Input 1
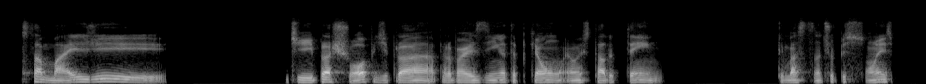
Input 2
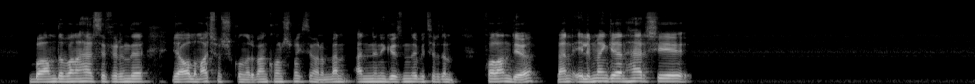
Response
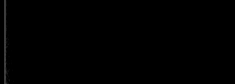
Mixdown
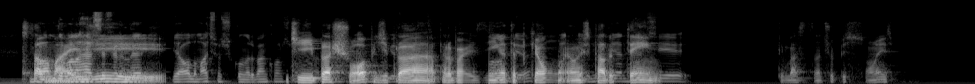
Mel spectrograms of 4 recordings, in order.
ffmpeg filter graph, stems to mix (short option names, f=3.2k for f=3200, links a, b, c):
-filter_complex "[0:a]bandreject=f=293:t=h:w=4,bandreject=f=586:t=h:w=4,bandreject=f=879:t=h:w=4,bandreject=f=1.172k:t=h:w=4,bandreject=f=1.465k:t=h:w=4,bandreject=f=1.758k:t=h:w=4,bandreject=f=2.051k:t=h:w=4,bandreject=f=2.344k:t=h:w=4,bandreject=f=2.637k:t=h:w=4,bandreject=f=2.93k:t=h:w=4,bandreject=f=3.223k:t=h:w=4,bandreject=f=3.516k:t=h:w=4,volume=2dB,asplit=2[a][b];[b]volume=-16.5dB[c];[1:a]highshelf=f=6k:g=10,aeval=exprs='val(0)+0.00355*(sin(2*PI*50*n/s)+sin(2*PI*2*50*n/s)/2+sin(2*PI*3*50*n/s)/3+sin(2*PI*4*50*n/s)/4+sin(2*PI*5*50*n/s)/5)':c=same,volume=-1dB,afade=t=out:st=1.08:d=0.55:silence=0.375837,afade=t=out:st=2.55:d=0.24:silence=0.354813,asplit=2[d][e];[e]apad=whole_len=408537[f];[a][f]sidechaingate=range=-19dB:threshold=-56dB:ratio=16:detection=peak[g];[2:a]atrim=start_sample=2205[h];[c][h]afir=irnorm=-1:irlink=0[i];[g][d][i]amix=inputs=3:normalize=0"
